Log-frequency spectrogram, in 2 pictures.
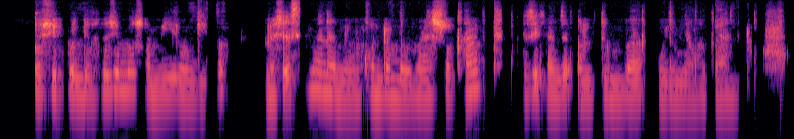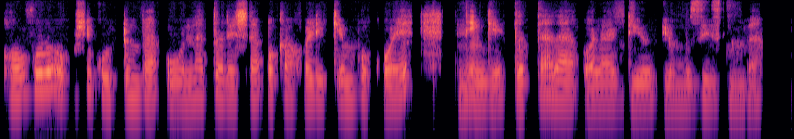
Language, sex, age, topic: Oshiwambo, female, 18-24, finance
